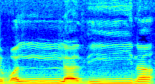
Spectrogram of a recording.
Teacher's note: یخادعون اللہ والذین، دیکھیں تشدید ہے، اس کو ہم تھوڑا سا جما کے پڑھ دیں گے۔ والذین، ذال کو نرمی کے ساتھ دو دانتوں کے درمیان زبان کی نوک کو ذرا باہر کی جانب نکالیں گے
